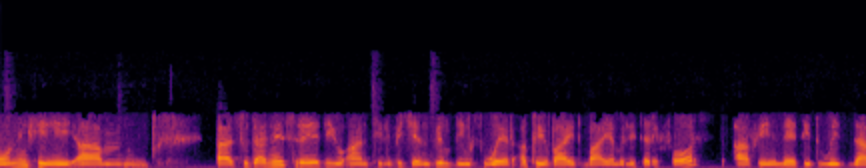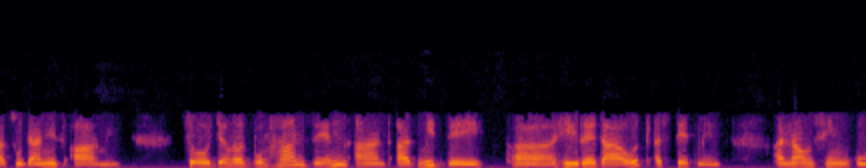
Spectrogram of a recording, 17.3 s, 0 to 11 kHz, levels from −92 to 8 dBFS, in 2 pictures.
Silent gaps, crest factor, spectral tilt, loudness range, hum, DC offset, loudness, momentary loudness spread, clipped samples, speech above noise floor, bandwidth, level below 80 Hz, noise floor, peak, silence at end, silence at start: none; 16 dB; -8 dB/octave; 2 LU; none; under 0.1%; -25 LUFS; 9 LU; under 0.1%; 26 dB; 5.4 kHz; -72 dBFS; -50 dBFS; -8 dBFS; 0 s; 0 s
